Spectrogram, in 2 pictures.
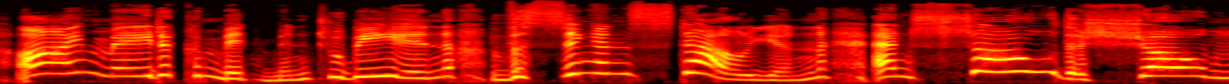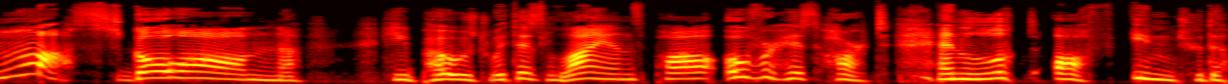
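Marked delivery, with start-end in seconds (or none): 0.1-7.7 high, grand declaration slowing at the end; theatrical Discord, grandly resolute. Acted. Discord vowing the show will continue, theatrically. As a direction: declaim it like a stage star.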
